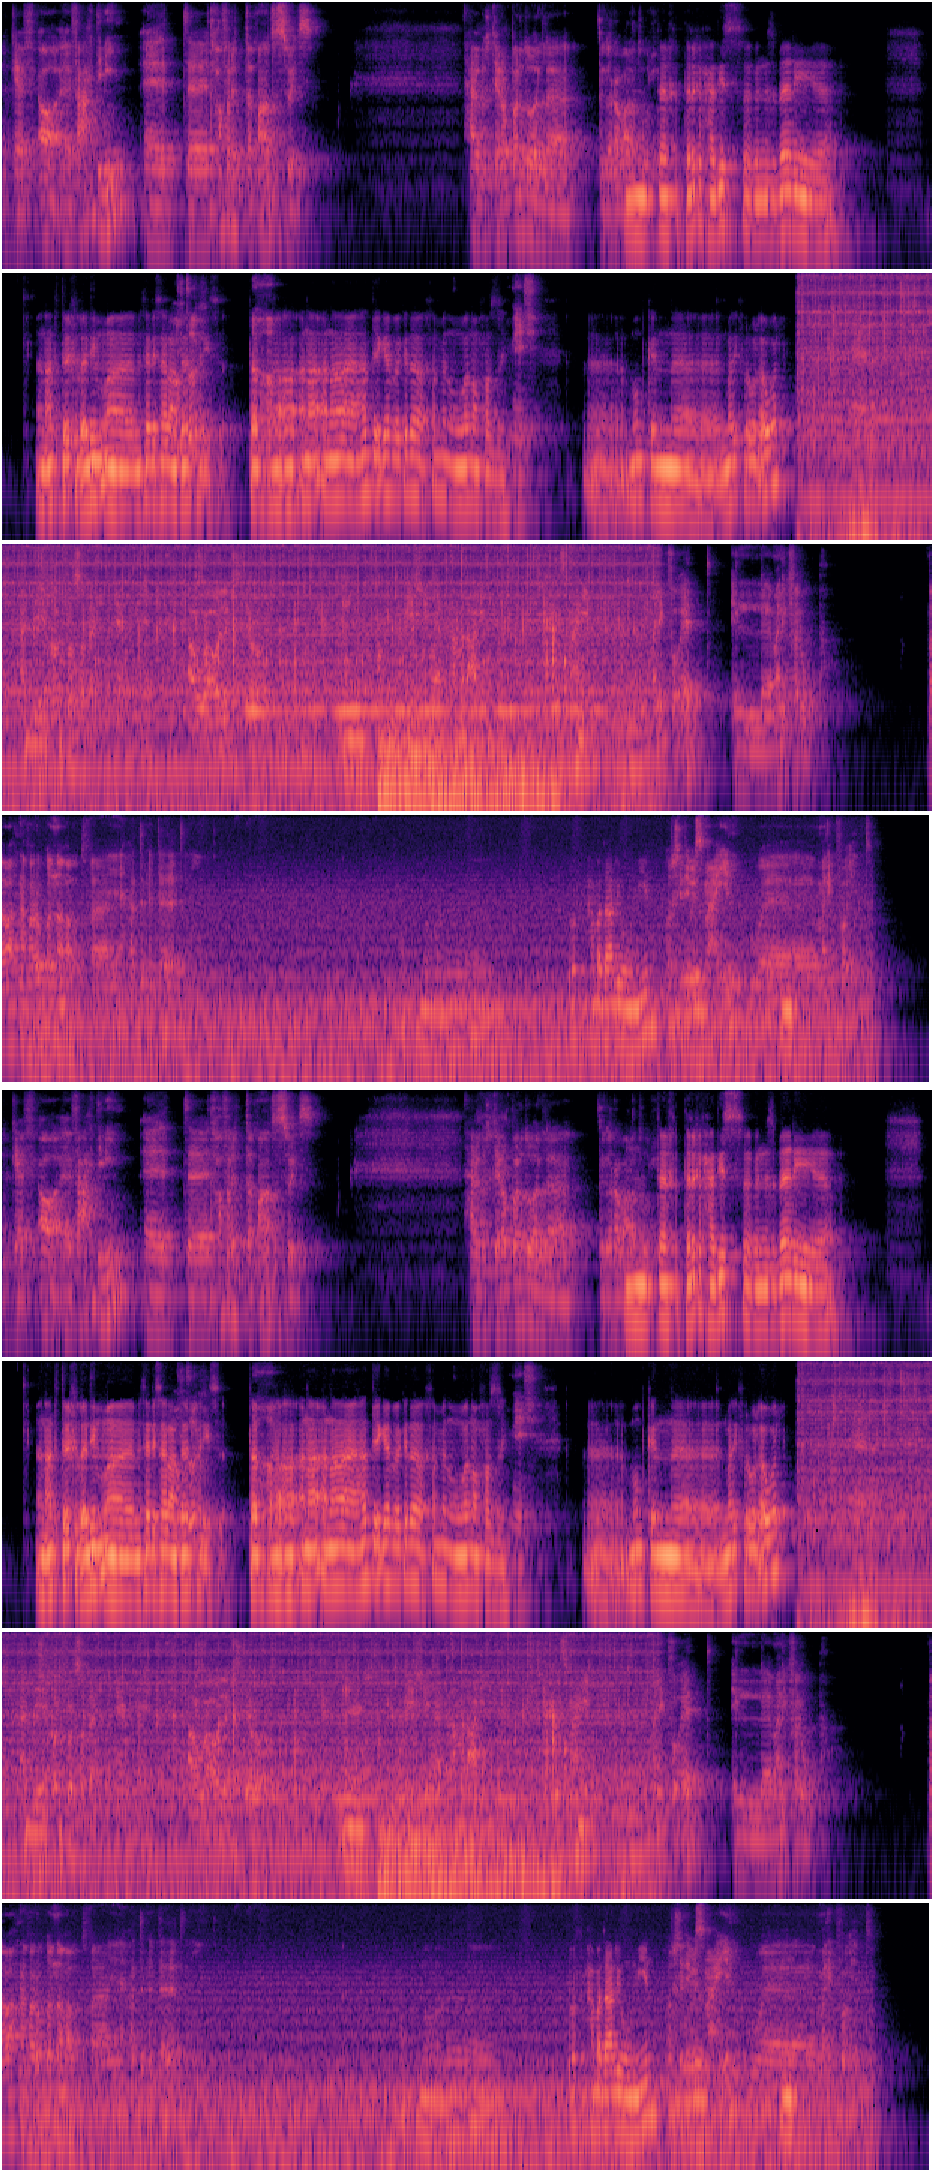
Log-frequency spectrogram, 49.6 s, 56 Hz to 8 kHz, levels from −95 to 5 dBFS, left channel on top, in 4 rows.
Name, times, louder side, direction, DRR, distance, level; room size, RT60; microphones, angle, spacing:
voice 1, 0.0-4.1 6.2-7.6 8.0-8.6 14.6-15.1 15.7-16.0 19.1-19.5 23.7-24.4 25.0-28.3 29.9-31.3 31.8-34.1 34.5-35.8 37.2-39.8 46.1-48.8, left 1 dB, 50° left, 3.4 m, -34 dB
voice 2, 4.8-6.1 8.3-11.1 11.9-12.2 12.9-15.2 15.7-19.2 20.2-22.8 25.1-25.6 29.3-29.8 32.5-32.6 42.5-44.0 44.8-46.6 47.6-47.9, right 2 dB, 40° right, 0.6 m, -27 dB
Boiling, 23.0-33.6, left 2 dB, 30° left, 1.6 m, -33 dB
sound 1, 28.0-33.4, left 4 dB, 85° left, 0.6 m, -30 dB
sound 2, 37.4-48.8, equal, 10° left, 1.0 m, -38 dB
18.5 x 7.8 x 6.7 m
head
